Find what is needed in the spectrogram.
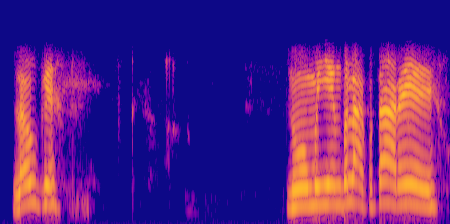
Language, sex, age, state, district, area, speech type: Manipuri, female, 60+, Manipur, Churachandpur, urban, conversation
